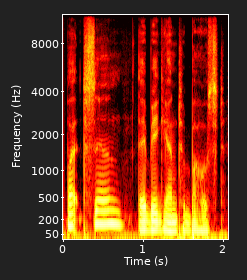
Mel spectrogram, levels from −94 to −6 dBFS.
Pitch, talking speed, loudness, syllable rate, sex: 105 Hz, 175 wpm, -18 LUFS, 3.9 syllables/s, male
